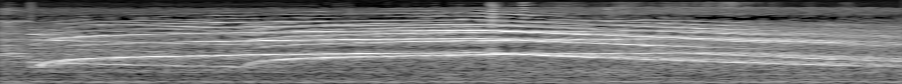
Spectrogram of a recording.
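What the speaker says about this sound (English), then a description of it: "Here come the sirens." A wailing emergency vehicle siren rises and sweeps across the air over a steady busy-road traffic rumble, loud and fairly close, with no talking.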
